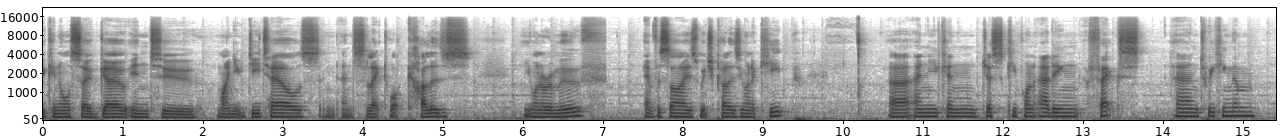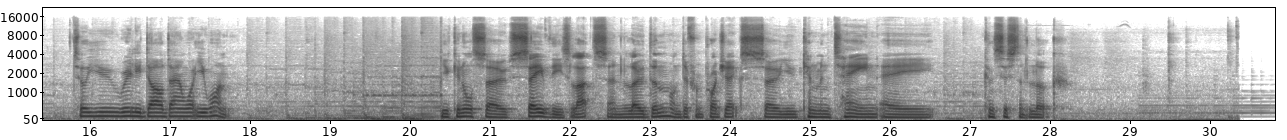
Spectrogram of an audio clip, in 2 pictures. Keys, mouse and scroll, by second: 2.8-3.2 drag, 7.6-9.9 drag, 10.3-12.6 drag, 13.4 click, 14.0 click, 15.6 click, 17.7 scroll down 1, 18.4-24.9 drag, 26.3 click, 27.9 click, 28.0 click, 28.1 click, 30.3 click.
